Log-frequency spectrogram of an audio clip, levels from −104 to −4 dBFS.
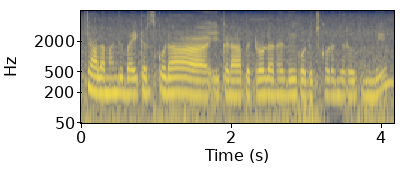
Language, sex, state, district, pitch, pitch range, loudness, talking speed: Telugu, female, Andhra Pradesh, Sri Satya Sai, 180 Hz, 170-190 Hz, -17 LUFS, 115 wpm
